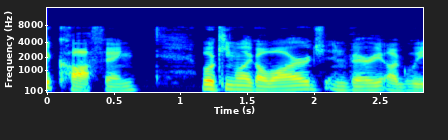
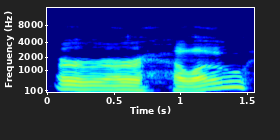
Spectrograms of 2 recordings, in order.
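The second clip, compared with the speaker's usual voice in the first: nervous; slower than usual. A narrator's reading. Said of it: "said Harry nervously".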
